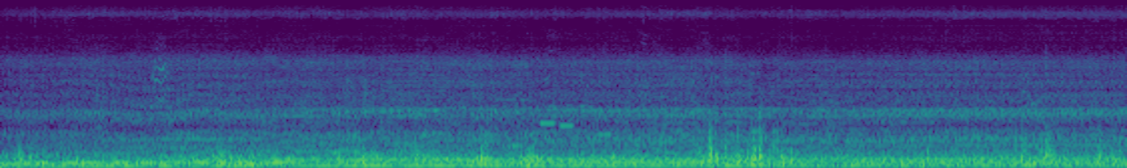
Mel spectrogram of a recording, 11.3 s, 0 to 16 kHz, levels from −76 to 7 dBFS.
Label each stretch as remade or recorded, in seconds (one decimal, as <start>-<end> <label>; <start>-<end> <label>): 0.0-2.6 recorded; 2.6-5.3 remade; 5.3-6.5 recorded; 6.5-8.4 remade; 8.4-11.3 recorded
